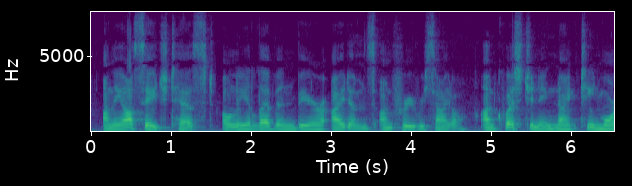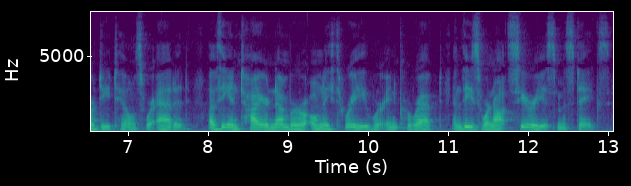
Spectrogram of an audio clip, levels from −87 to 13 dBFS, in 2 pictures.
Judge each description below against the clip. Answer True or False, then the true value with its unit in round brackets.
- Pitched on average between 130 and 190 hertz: True (140 Hz)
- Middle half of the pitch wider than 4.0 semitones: False (2.5 semitones)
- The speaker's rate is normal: True (155 wpm)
